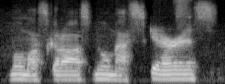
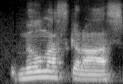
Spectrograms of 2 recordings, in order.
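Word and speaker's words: Mil Máscaras: Mil Mascaras, if you pronounce it like a gringo. But Mil Mascaras was my number 2 on that pick.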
